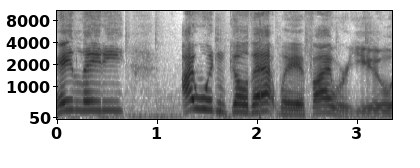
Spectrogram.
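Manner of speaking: shouting. Voicing a character who calls out to a lady, yelling. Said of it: "Seer yells at the lady".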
